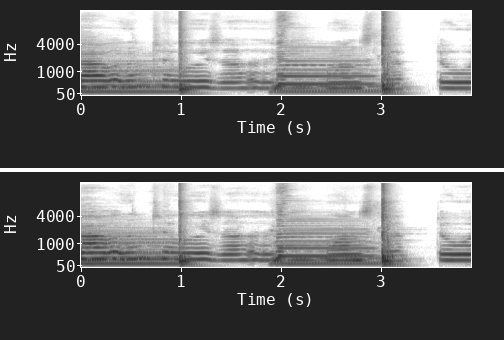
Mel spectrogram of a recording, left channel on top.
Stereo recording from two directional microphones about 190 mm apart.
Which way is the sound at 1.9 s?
15° right (ahead or behind).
